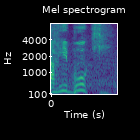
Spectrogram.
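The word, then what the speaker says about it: Reebok: a Rebook. Então, usando aí a pronúncia correta, ela entra fornecendo, que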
